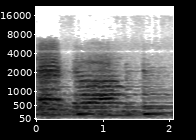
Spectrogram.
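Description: Music with a choir singing sustained notes in short phrases.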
